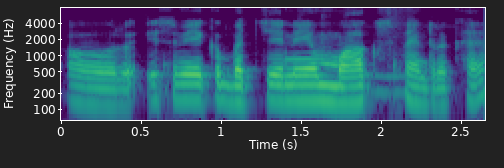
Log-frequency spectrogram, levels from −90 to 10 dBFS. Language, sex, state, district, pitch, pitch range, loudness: Hindi, male, Bihar, Muzaffarpur, 140 Hz, 135-145 Hz, -26 LUFS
